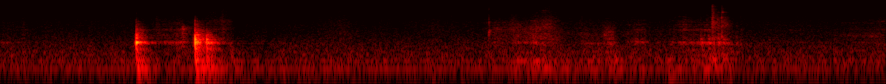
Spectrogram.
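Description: A wooden stick taps and scrapes on a hard glossy surface.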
